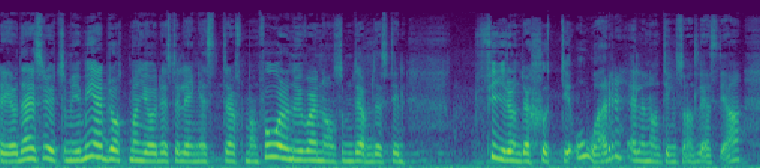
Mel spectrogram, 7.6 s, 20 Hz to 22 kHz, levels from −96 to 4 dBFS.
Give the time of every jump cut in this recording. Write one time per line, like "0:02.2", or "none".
none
